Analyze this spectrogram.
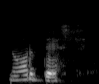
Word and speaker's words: Nordeste: E Nordeste porque temos aqui uma T no final, então a pronúncia vai ser como Ti, Nordeste.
